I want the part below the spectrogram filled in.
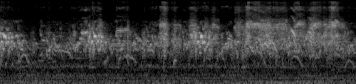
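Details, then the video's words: Budgerigars in an aviary colony in the morning, producing a steady wash of twittering and scratchy squawks with occasional sharper high notes, over a low hum. "Budgies Morning Chirping Sounds"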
